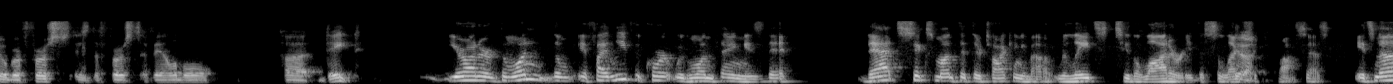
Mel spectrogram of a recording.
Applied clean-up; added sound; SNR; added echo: none; none; none; none.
